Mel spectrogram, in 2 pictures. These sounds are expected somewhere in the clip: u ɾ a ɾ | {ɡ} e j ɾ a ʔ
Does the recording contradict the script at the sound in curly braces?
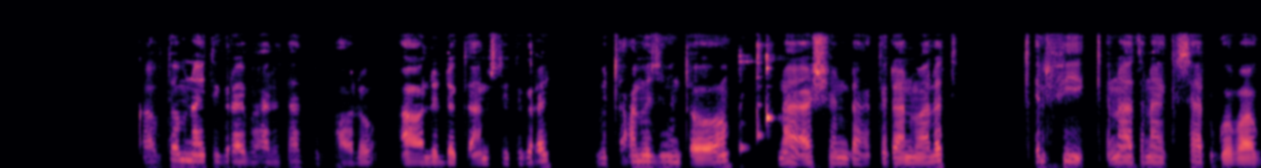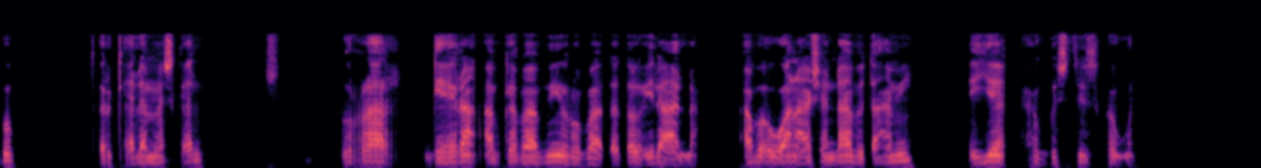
no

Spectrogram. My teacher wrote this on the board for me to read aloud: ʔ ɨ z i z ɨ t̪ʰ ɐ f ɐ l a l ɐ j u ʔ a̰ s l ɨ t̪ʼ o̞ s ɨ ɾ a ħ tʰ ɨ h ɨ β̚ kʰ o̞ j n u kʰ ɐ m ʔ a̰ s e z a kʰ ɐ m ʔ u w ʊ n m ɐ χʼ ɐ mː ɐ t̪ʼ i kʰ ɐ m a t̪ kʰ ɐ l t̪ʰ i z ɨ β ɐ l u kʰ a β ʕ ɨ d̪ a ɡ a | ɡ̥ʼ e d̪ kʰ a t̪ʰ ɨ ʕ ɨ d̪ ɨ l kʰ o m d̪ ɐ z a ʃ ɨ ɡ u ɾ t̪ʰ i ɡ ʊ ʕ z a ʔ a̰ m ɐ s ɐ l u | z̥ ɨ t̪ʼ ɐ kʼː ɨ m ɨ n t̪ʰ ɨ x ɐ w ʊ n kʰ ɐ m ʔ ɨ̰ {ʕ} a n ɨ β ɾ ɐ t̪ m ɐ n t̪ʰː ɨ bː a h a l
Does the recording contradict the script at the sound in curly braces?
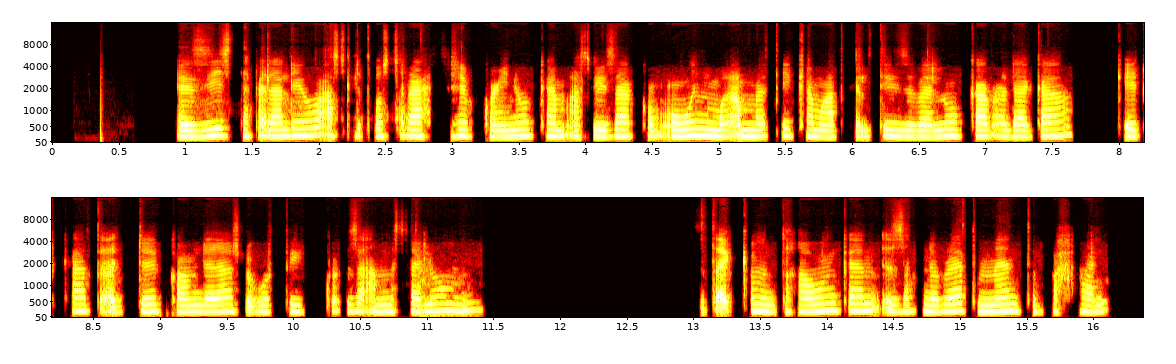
yes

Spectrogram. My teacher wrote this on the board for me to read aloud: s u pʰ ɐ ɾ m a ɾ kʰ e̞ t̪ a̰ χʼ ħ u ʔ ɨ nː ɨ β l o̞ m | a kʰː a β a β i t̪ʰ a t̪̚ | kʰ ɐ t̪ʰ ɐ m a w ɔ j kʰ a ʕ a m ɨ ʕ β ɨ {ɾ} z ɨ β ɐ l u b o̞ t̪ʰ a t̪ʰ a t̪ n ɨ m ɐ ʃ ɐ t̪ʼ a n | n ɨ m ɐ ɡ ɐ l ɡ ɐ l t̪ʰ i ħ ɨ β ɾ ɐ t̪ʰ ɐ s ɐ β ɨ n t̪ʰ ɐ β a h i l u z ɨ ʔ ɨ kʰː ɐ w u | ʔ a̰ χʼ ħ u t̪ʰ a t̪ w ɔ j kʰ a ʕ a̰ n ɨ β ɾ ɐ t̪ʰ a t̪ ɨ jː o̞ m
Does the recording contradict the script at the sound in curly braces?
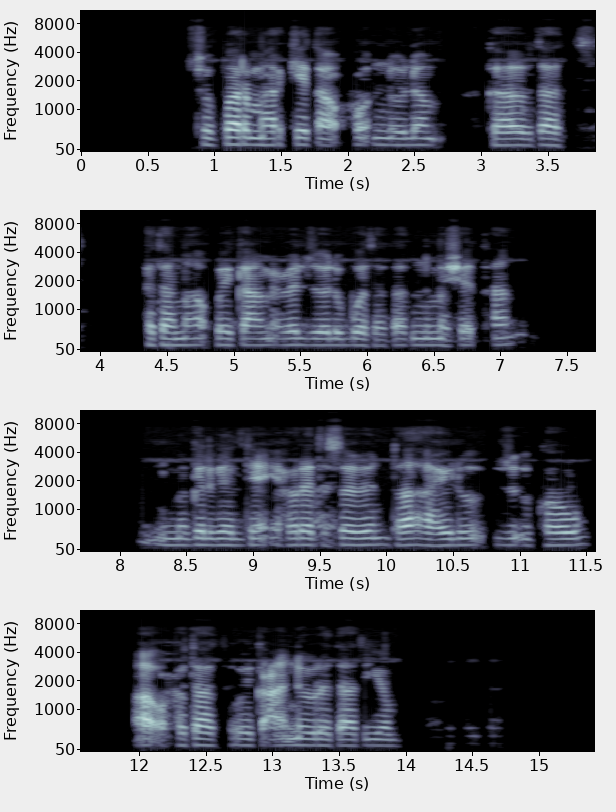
yes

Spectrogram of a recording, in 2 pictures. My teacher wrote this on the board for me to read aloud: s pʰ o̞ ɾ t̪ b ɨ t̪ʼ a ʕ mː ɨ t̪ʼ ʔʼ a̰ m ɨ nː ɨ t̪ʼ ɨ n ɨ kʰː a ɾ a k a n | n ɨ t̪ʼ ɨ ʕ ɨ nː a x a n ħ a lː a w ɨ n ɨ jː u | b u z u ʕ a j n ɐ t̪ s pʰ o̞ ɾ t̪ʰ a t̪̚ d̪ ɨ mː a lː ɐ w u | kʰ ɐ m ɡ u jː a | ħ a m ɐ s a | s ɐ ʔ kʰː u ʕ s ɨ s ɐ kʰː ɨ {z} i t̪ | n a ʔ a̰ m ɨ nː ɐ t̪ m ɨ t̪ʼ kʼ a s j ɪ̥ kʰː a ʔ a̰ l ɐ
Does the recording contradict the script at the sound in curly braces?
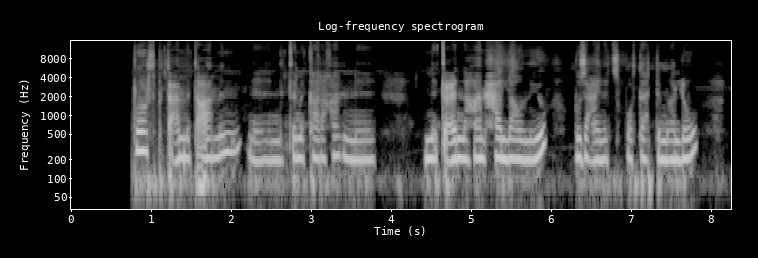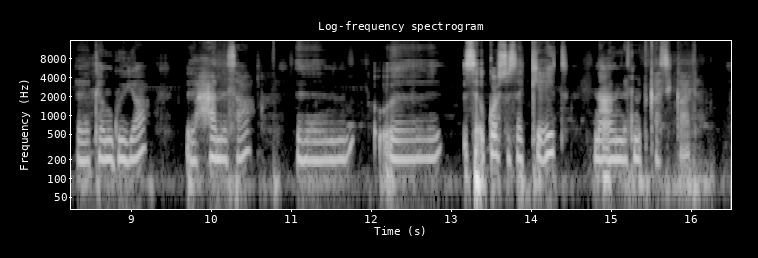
yes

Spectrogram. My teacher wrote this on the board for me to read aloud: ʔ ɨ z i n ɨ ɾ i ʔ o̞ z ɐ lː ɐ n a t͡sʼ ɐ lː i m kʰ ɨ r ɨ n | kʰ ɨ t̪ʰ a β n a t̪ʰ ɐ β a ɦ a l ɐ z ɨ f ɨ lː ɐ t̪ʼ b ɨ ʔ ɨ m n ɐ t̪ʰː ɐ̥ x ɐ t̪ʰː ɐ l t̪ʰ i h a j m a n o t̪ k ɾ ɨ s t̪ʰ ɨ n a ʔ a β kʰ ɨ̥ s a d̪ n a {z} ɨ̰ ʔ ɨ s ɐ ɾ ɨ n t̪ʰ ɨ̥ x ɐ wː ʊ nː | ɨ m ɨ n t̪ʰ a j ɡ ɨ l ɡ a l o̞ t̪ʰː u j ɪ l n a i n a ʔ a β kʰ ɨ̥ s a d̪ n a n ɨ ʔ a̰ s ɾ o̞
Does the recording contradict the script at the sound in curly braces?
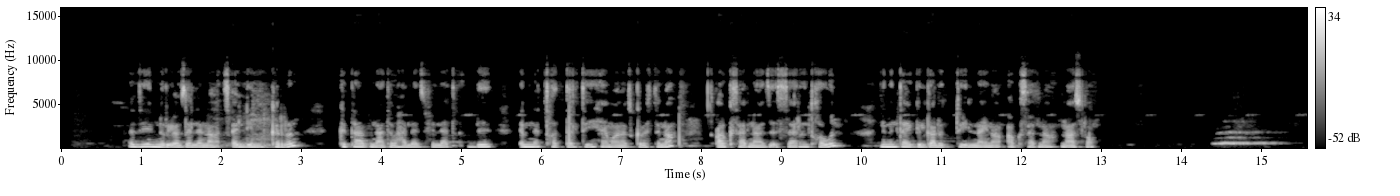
no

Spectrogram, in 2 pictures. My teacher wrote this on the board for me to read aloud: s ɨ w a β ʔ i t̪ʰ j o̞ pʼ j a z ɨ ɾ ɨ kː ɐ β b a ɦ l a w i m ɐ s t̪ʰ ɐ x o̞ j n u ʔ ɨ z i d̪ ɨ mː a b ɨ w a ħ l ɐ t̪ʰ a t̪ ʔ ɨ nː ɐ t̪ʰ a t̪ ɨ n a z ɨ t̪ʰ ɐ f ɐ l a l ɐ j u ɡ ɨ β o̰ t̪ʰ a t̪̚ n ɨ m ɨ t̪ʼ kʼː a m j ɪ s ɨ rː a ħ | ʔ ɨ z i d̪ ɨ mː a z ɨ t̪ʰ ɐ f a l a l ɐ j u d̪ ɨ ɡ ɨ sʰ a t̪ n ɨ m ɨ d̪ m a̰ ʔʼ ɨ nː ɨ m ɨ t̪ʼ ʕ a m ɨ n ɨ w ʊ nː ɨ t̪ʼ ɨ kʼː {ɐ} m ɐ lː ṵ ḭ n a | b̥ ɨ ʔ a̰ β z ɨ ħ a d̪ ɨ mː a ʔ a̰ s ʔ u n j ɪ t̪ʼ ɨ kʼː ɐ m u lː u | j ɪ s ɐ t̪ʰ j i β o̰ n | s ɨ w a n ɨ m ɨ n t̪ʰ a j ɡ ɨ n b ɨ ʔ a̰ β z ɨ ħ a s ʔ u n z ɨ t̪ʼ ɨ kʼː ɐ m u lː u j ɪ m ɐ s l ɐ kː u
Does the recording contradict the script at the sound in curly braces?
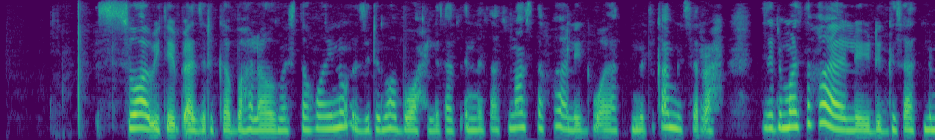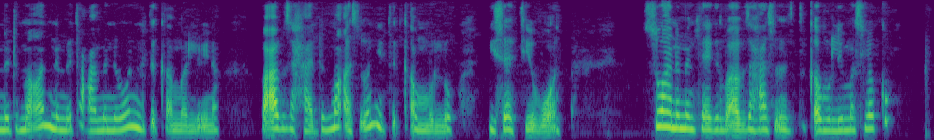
no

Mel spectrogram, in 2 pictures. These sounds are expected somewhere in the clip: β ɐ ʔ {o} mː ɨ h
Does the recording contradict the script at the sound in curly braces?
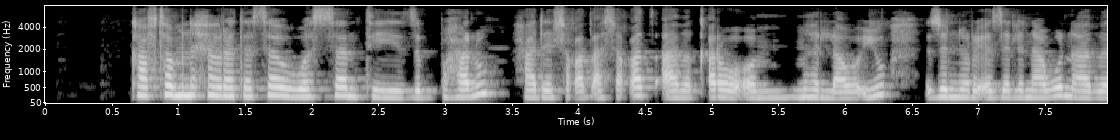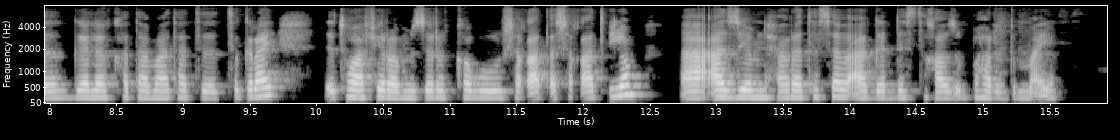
no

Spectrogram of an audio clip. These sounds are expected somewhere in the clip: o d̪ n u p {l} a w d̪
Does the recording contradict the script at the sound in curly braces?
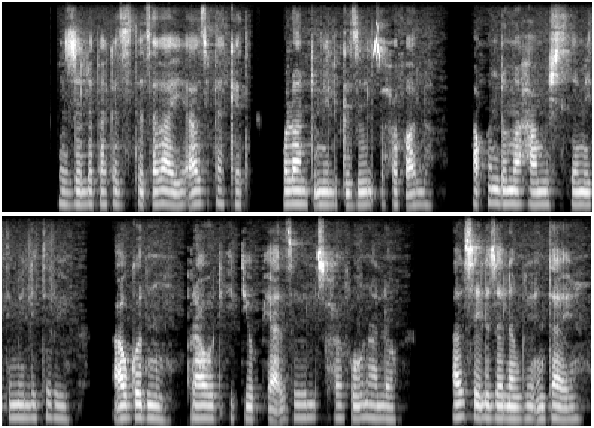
yes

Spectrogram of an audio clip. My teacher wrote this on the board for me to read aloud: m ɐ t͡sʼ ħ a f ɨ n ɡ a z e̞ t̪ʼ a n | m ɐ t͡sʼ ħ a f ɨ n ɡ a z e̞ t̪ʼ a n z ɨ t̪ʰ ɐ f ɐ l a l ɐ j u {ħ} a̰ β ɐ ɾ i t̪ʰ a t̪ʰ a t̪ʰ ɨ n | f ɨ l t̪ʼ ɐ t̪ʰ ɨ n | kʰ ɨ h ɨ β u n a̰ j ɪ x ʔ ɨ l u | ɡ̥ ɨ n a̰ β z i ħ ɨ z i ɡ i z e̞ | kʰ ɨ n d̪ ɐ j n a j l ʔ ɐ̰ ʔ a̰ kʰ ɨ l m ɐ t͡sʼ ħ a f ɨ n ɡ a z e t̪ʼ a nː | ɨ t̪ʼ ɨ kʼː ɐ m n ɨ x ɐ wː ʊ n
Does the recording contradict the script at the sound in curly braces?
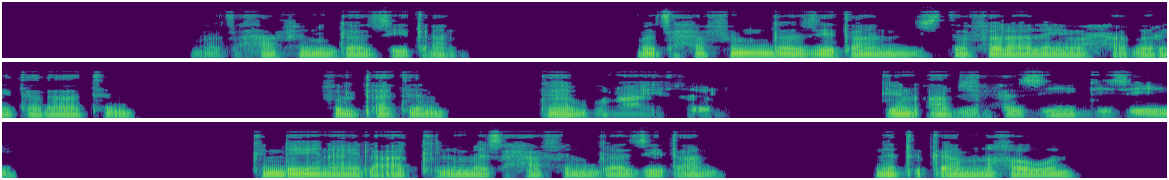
no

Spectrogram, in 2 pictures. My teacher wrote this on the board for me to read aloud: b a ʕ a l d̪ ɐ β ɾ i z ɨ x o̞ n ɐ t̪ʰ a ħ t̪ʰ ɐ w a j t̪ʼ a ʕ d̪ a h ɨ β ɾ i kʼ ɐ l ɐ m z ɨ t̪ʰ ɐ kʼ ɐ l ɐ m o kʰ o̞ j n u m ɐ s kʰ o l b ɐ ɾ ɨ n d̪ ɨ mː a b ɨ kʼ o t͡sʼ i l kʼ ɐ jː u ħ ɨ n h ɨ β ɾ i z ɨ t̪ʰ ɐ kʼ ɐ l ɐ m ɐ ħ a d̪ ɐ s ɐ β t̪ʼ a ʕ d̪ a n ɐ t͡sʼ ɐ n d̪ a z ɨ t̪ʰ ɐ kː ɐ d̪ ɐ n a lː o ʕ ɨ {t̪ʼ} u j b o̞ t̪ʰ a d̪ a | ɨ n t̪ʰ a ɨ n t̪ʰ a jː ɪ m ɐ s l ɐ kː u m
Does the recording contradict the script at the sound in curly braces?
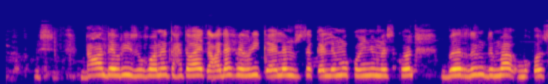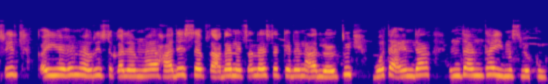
yes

